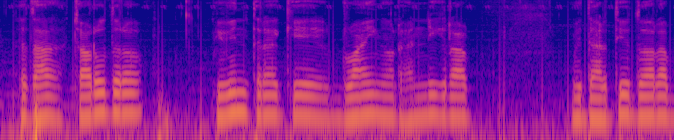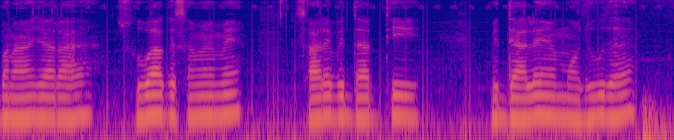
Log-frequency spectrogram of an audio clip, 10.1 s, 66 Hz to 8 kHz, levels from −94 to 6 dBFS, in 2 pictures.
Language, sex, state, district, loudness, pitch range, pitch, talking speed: Hindi, male, Bihar, Gaya, -37 LUFS, 140-150 Hz, 145 Hz, 150 wpm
